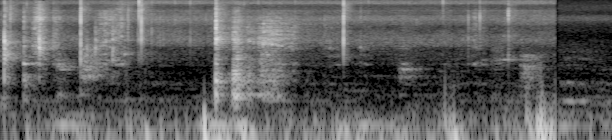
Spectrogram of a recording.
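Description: A utensil scrapes and clinks against a pan in quick irregular strokes, lifting fried coconut, while faint sizzling carries on underneath.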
